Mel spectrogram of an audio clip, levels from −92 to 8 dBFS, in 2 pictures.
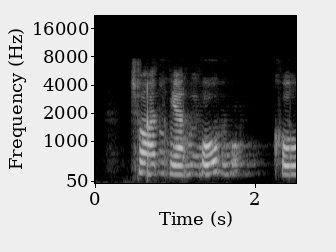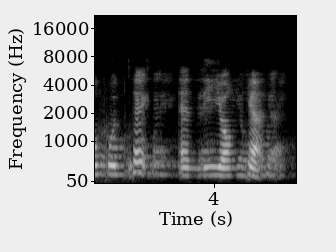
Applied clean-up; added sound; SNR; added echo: neural mask model DeepFilterNet 3.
